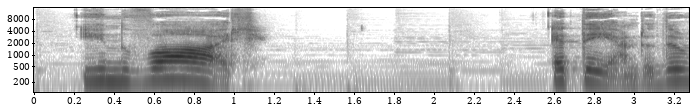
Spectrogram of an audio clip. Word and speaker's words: январь: When it's unstressed, but not at the end of the word, it will be E. Январь.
